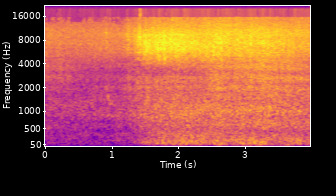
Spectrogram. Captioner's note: waves rolling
